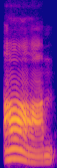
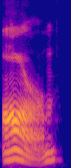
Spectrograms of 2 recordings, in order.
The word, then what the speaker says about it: arm: of the syllable, ram, but in arm and ma, there is no sound. Okay, and that's a typical British way. An American would do it differently. An American would say arm and mar, like that, with an sound.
